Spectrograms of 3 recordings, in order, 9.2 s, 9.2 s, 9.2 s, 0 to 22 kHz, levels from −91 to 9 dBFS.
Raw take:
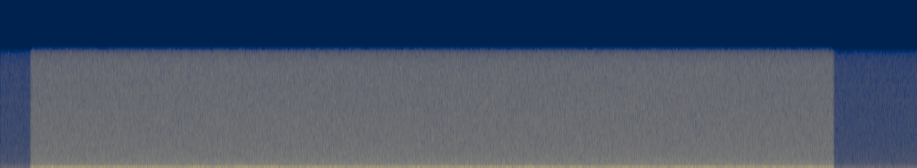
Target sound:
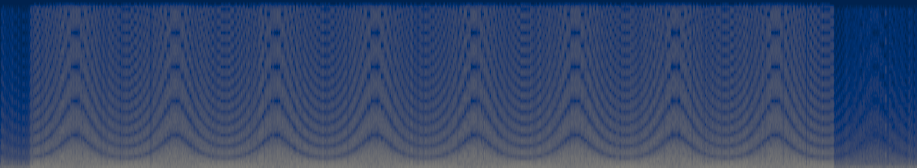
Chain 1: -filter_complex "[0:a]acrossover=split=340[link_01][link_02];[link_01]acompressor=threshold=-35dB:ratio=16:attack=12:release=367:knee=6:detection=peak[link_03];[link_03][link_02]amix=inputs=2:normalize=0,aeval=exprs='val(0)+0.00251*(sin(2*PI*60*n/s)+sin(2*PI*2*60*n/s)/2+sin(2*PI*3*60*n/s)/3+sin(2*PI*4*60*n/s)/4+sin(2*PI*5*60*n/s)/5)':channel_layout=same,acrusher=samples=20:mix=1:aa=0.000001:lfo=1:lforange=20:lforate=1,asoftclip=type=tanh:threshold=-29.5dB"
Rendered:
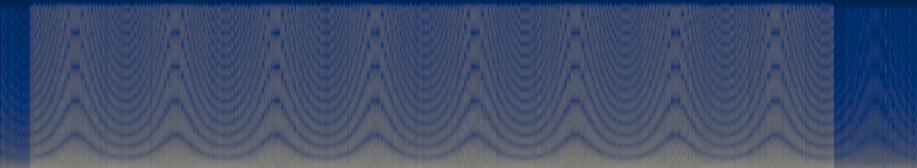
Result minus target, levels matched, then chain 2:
soft clipping: distortion −7 dB
-filter_complex "[0:a]acrossover=split=340[link_01][link_02];[link_01]acompressor=threshold=-35dB:ratio=16:attack=12:release=367:knee=6:detection=peak[link_03];[link_03][link_02]amix=inputs=2:normalize=0,aeval=exprs='val(0)+0.00251*(sin(2*PI*60*n/s)+sin(2*PI*2*60*n/s)/2+sin(2*PI*3*60*n/s)/3+sin(2*PI*4*60*n/s)/4+sin(2*PI*5*60*n/s)/5)':channel_layout=same,acrusher=samples=20:mix=1:aa=0.000001:lfo=1:lforange=20:lforate=1,asoftclip=type=tanh:threshold=-38dB"

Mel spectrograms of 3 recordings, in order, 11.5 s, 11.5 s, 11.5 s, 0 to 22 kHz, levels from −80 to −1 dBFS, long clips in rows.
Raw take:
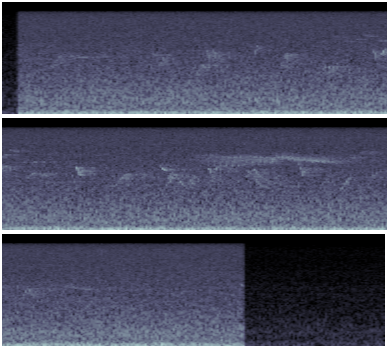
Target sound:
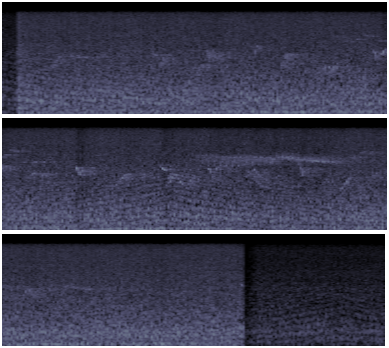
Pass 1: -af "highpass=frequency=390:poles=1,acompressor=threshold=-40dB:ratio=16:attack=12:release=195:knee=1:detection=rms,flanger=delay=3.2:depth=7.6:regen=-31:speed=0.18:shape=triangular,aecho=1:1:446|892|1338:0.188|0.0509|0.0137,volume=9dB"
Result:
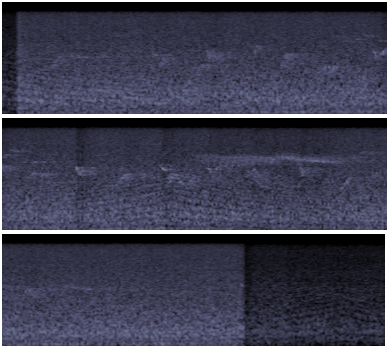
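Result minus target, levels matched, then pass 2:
echo-to-direct +11 dB; 250 Hz band −3.0 dB
-af "highpass=frequency=180:poles=1,acompressor=threshold=-40dB:ratio=16:attack=12:release=195:knee=1:detection=rms,flanger=delay=3.2:depth=7.6:regen=-31:speed=0.18:shape=triangular,aecho=1:1:446|892:0.0531|0.0143,volume=9dB"

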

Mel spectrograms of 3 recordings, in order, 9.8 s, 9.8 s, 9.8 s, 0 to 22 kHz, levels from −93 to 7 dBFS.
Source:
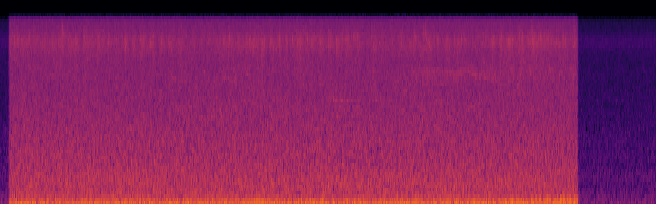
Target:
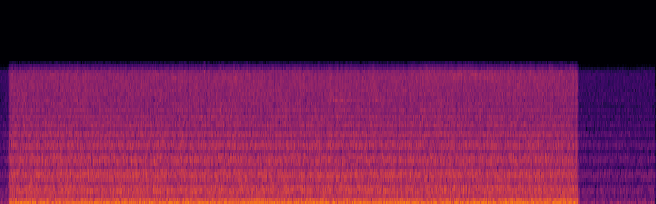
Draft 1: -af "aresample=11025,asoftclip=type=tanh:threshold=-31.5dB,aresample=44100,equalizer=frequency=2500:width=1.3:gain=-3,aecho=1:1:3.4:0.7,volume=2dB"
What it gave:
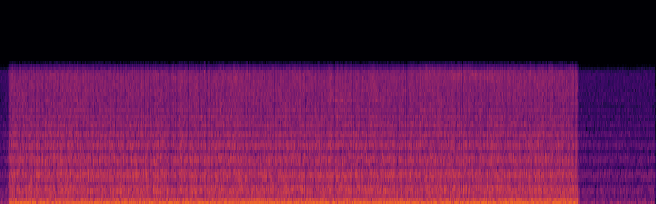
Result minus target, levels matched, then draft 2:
soft clipping: distortion +7 dB
-af "aresample=11025,asoftclip=type=tanh:threshold=-24.5dB,aresample=44100,equalizer=frequency=2500:width=1.3:gain=-3,aecho=1:1:3.4:0.7,volume=2dB"

